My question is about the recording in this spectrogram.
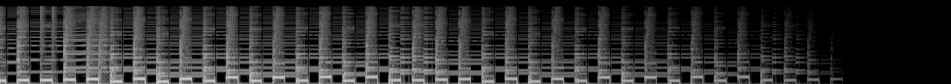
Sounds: Video game music, Music

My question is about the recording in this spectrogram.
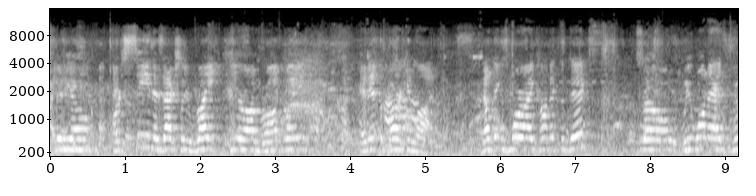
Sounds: Speech

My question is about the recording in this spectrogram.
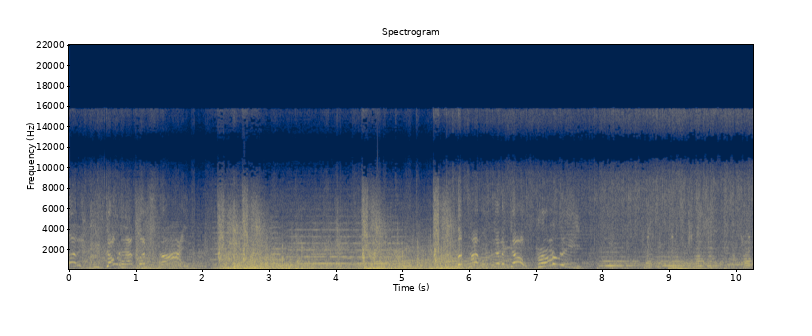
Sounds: crash

